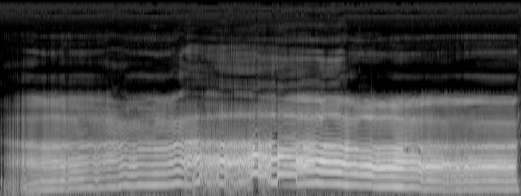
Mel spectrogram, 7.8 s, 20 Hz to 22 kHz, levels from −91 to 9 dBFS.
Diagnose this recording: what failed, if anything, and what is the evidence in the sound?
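The network stage failed: packets carrying the music arrived too late or not at all, and the receiver's short concealed packet loss handling papered over the holes. At 1.71 to 1.85 s it synthesised 40 ms in place of 40 ms of missing audio, stretching timing by roughly a hundredth of a second. Shorter repairs follow at 3.85 to 3.88 s (20 ms) and 5.57 to 5.60 s (14 ms standing in for 20 ms), each a brief smear or wobble where the music continues from its last moment.

A burst of packet loss hit at 4.68 to 4.75 s, with consecutive packets' worth of audio lost on the network path. The decoder extended the final received sound for about 45 ms, fading it as the gap continued, so the music turns into a held, decaying continuation rather than moving forward. When real packets resume, playback jumps ahead, and the 40 ms of music in between is simply gone.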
